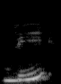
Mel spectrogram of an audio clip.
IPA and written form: ði (the)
